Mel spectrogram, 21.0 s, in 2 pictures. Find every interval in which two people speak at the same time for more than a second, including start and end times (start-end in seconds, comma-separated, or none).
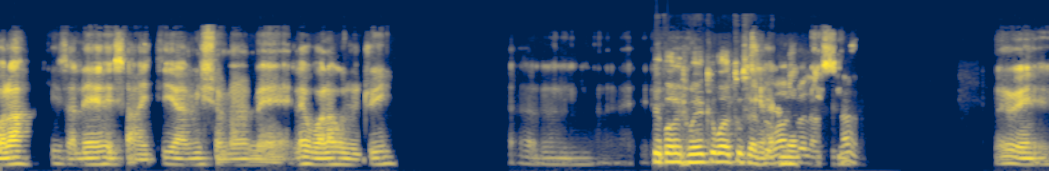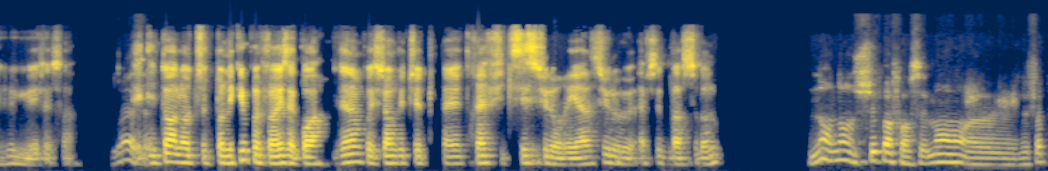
6.7-8.4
